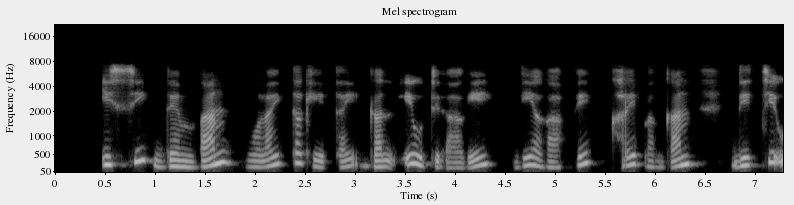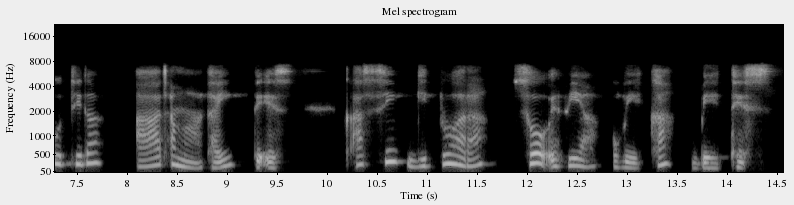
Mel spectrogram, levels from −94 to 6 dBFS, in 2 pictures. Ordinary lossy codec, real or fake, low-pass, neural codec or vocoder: Opus, 64 kbps; fake; 7.2 kHz; autoencoder, 48 kHz, 32 numbers a frame, DAC-VAE, trained on Japanese speech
